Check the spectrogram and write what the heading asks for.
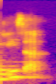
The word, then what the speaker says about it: Lisa: Um, so I'm Lisa and I I realize it's spelled like Liza to some of you, but you know if if if you forget how to pronounce my name, it's like the leaning tower of Pisa. Uh, Lisa Pisa.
